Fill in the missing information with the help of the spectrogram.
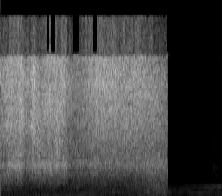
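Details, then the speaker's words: Steam cleaner in a dental lab: a loud continuous hiss, then a faint hum, during the final steaming of a one-tooth flipper (removable dental appliance) after high-shine polishing. "dry the appliance and add a light coat of high shine polish one final steamed over"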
